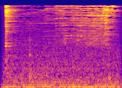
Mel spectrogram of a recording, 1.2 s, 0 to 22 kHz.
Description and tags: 8) Sword version 2
foley for my final assignment, metal "sword".
foley, knife, metal, sword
